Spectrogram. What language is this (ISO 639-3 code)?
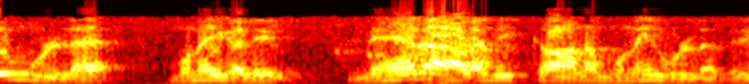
tam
